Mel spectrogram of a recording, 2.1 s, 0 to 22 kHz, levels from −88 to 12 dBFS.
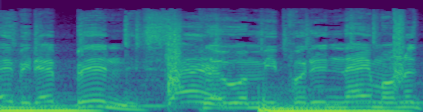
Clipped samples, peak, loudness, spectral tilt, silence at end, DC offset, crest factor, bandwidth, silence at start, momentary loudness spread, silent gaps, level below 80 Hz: under 0.1%; 0 dBFS; -12 LUFS; -4 dB/octave; 0 s; under 0.1%; 10 dB; 15.5 kHz; 0 s; 3 LU; none; -12 dBFS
